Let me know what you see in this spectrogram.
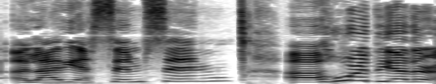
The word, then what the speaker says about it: Hilaria: Hilaria Baldwin.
